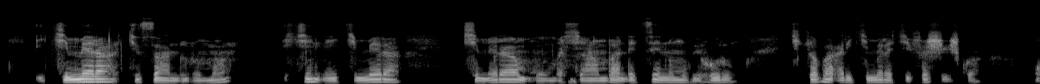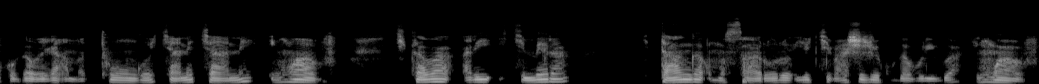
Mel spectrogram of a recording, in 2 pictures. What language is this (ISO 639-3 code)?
kin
